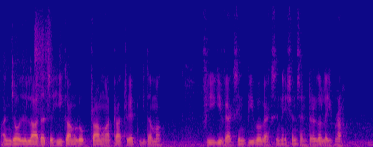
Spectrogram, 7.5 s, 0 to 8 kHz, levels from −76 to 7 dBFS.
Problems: background sounds at intervals, low volume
